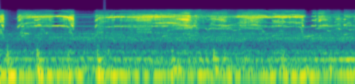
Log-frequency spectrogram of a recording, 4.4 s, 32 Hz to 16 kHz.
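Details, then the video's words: Peregrine falcon at a nest site in Groningen on 5 May 2020, during feeding; harsh, rasping screeches run almost without pause, broken by two short gaps, over a steady low hum. "Slechtvalk ~ Endless Feeding"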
